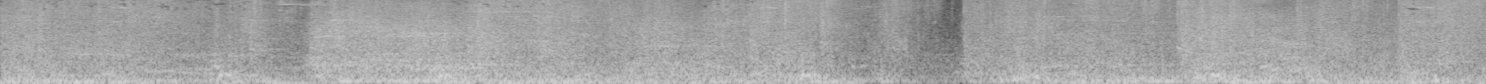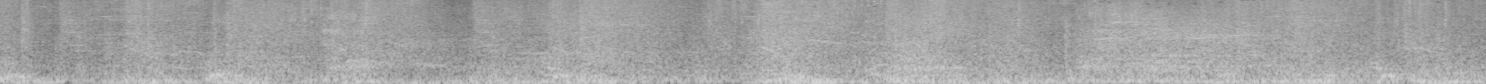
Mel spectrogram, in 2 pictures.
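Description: Magic spells and weapon blows clash and crackle in a busy fight.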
